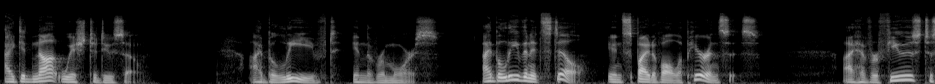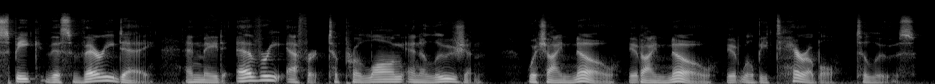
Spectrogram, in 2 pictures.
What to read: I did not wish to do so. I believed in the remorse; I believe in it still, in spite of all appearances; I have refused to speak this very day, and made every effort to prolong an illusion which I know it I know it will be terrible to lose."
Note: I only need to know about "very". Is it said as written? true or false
true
